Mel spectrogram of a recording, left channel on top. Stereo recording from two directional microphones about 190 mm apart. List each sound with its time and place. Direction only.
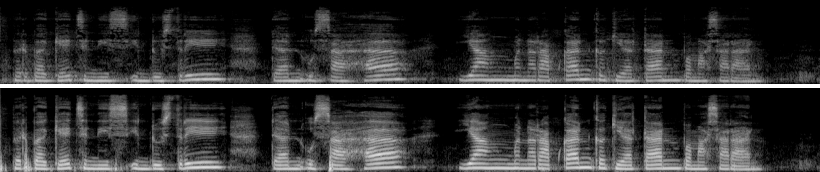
0.1 s a woman's voice: 50° right (ahead or behind)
